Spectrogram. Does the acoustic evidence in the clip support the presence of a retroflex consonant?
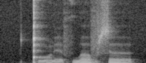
no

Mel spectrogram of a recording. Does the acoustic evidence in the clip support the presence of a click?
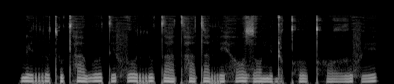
no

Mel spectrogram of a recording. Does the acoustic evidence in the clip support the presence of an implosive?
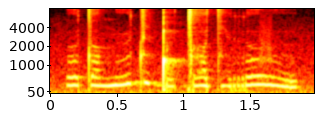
no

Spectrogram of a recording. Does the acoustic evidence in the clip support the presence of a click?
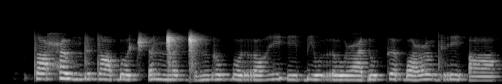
yes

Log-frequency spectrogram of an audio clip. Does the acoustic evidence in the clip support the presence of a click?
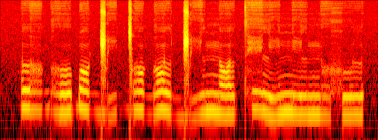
yes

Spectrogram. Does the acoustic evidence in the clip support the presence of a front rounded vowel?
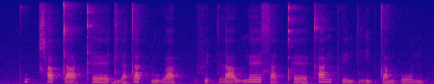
no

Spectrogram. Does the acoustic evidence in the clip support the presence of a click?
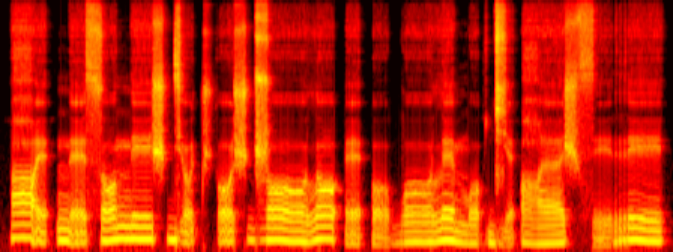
no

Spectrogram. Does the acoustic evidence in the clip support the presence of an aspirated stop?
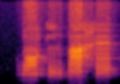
no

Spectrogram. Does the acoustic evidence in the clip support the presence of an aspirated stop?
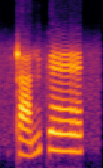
no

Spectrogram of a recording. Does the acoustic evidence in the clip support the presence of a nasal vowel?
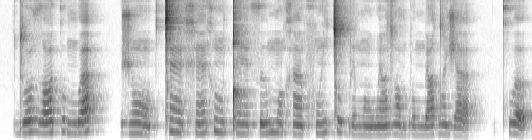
yes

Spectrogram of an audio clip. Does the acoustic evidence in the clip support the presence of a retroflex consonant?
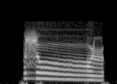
yes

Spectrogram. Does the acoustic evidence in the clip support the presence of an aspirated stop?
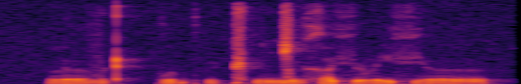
yes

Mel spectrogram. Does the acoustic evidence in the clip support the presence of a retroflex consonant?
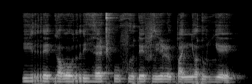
yes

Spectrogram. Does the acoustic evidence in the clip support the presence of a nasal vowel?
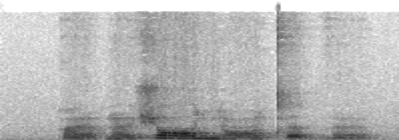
yes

